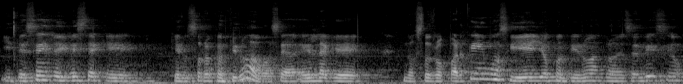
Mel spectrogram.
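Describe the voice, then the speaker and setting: A man's voice: a little high, brisk, darkish tone. A man, a church leader, giving an informal welcome to a visiting pastor. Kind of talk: welcome address. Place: church hall. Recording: echoey church hall with long reverb.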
